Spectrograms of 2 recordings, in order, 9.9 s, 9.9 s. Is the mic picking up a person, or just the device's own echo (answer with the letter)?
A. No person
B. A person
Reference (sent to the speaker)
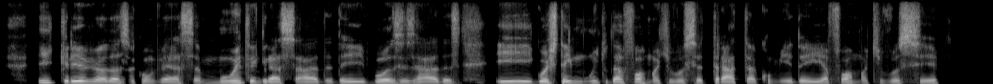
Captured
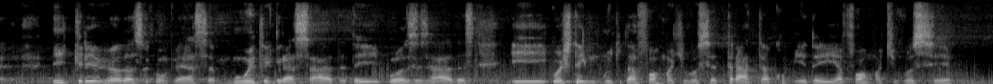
A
